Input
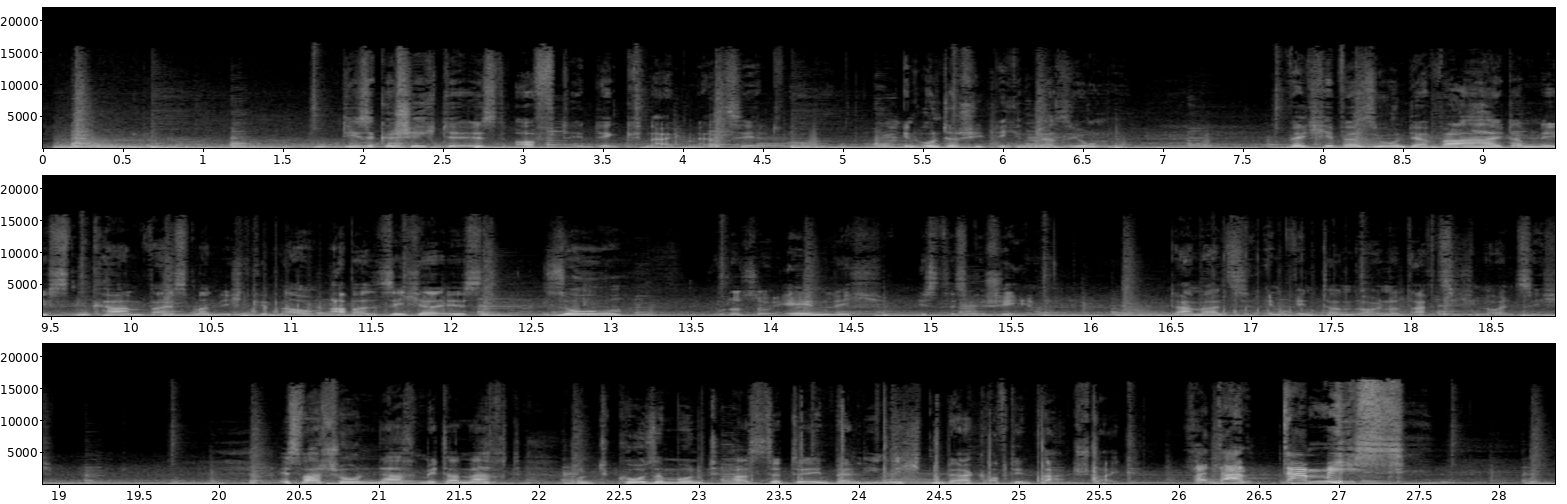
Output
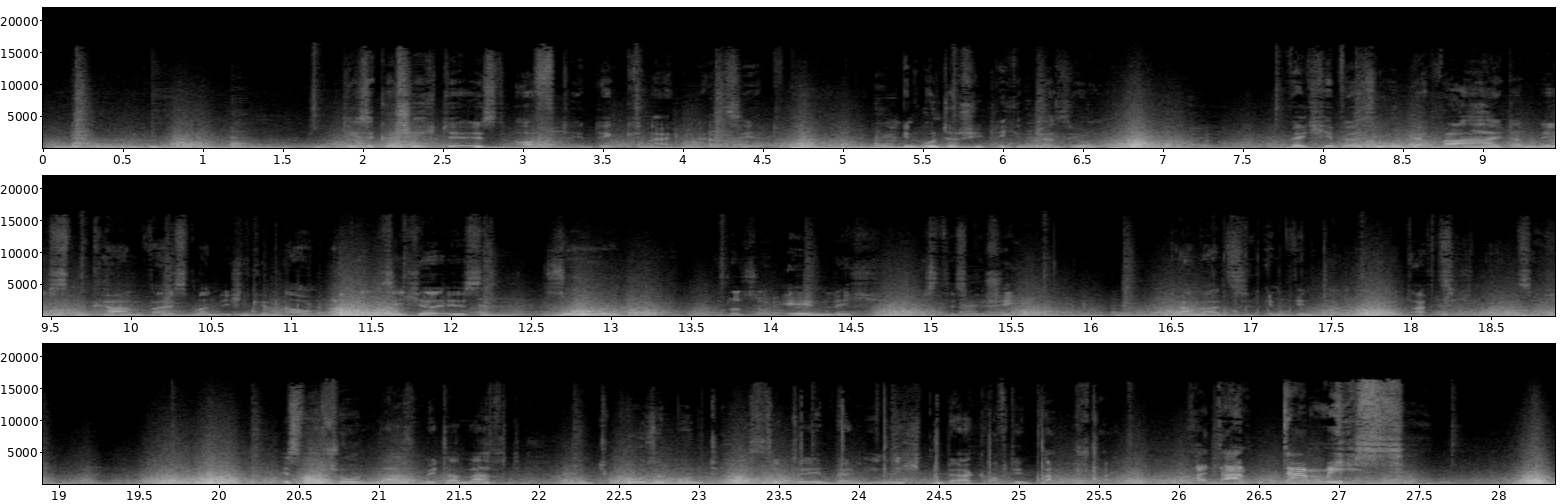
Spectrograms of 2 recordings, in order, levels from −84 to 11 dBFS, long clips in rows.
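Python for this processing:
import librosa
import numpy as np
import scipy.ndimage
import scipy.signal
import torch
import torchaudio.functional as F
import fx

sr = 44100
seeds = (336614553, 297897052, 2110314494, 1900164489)

y = fx.dmg_wind(x, sr, seeds[0], corner_hz=620.0, level_db=-19.0)
y = fx.low_shelf(y, sr, hz=99.0, db=10.5, at=(4.57, 6.06))
y = F.gain(torch.from_numpy(y), -5.5).numpy()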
